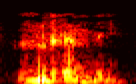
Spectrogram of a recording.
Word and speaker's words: Dhimmi: Dhimmi is just, you're not pronouncing it correct. It's the, like in the word the. Dhimmi.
